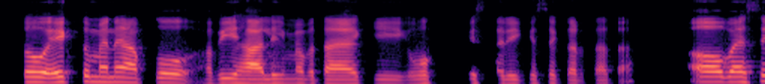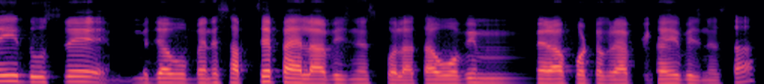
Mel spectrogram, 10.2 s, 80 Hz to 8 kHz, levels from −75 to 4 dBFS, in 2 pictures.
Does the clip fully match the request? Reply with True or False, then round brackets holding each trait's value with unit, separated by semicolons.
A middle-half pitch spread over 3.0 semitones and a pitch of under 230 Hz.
True (3.6 semitones; 140 Hz)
